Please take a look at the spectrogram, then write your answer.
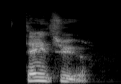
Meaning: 1. a liquid dye, colourant 2. a color, shade thus applied 3. a dying job, process 4. a solution in liquids such as alcohol, notably in pharmacy 5. a superficial knowledge
- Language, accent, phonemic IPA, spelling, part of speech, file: French, Canada, /tɛ̃.tyʁ/, teinture, noun, LL-Q150 (fra)-teinture.wav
